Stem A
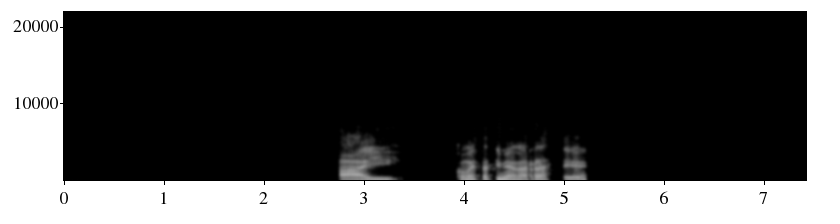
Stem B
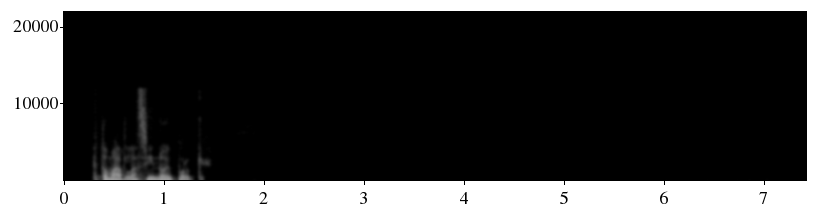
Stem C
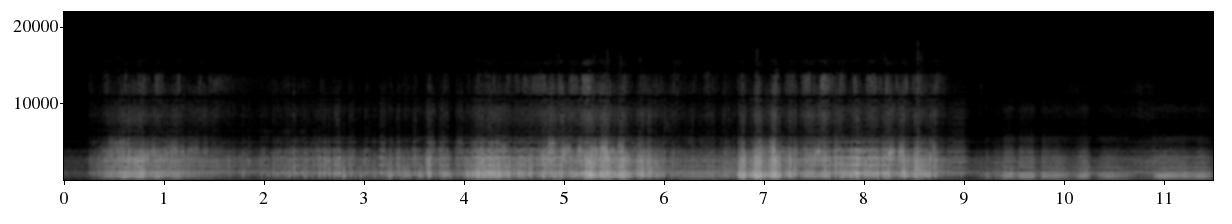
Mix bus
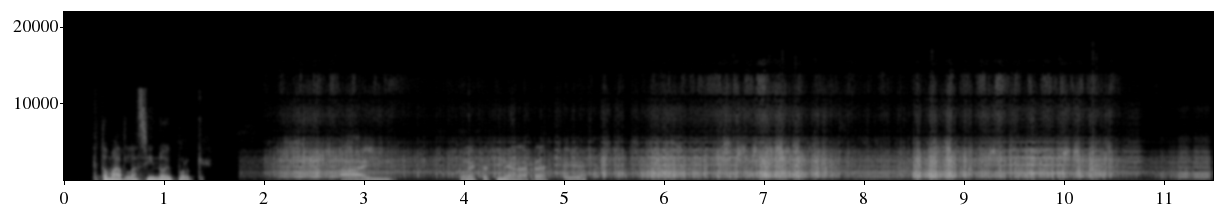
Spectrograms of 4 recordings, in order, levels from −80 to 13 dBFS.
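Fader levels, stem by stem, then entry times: -6.5 dB, +2.5 dB, -4.0 dB; 0.00 s, 0.00 s, 1.75 s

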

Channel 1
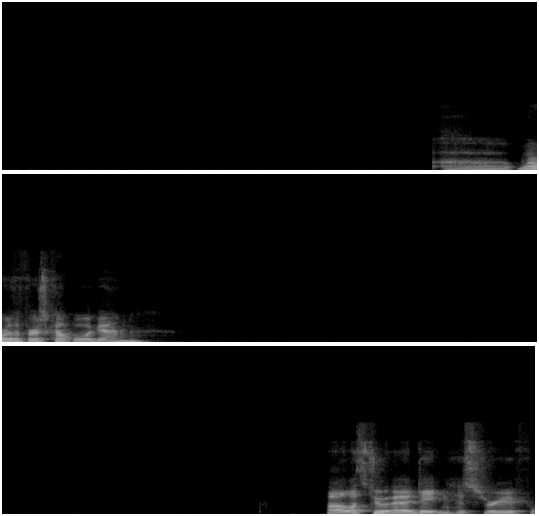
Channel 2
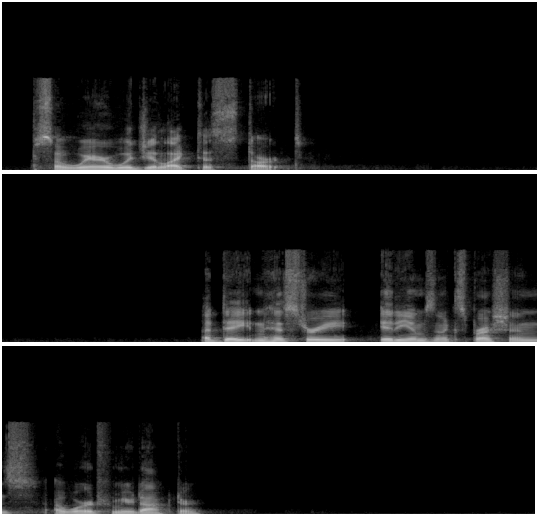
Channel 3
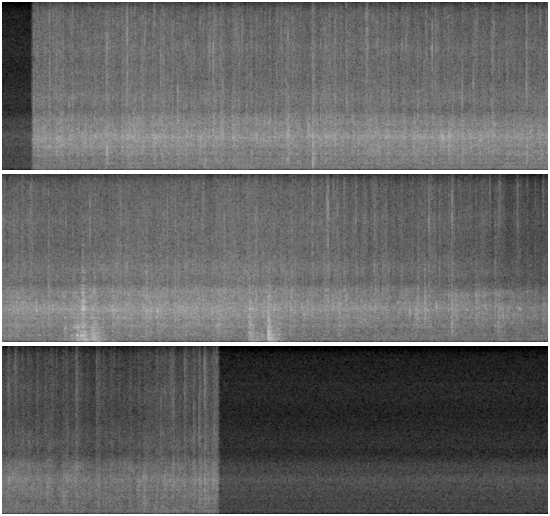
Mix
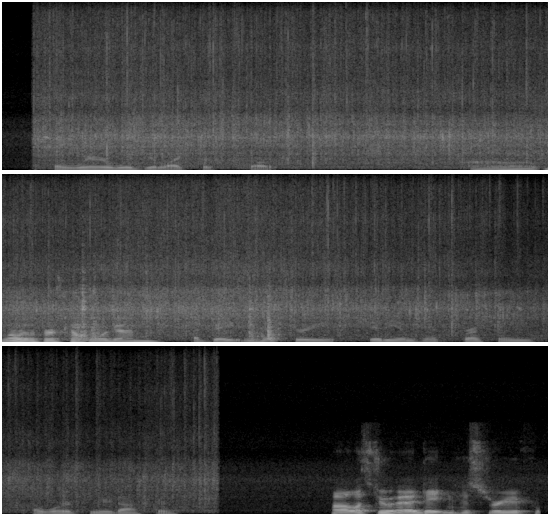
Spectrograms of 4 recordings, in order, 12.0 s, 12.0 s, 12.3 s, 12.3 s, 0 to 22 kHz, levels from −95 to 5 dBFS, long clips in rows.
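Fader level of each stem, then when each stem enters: -1.5 dB, -18.0 dB, -18.0 dB; 0.20 s, 0.00 s, 0.00 s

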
